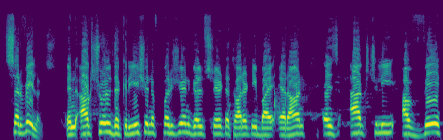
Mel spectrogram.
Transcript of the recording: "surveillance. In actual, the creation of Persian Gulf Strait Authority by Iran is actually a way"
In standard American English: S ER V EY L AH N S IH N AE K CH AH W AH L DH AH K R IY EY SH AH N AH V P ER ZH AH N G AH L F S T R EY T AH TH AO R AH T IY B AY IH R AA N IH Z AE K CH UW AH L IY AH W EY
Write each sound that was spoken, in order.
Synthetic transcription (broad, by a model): S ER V EY L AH N S IH N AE K CH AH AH L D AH K R IY EY SH AH N AH V P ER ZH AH N G AH L F S T EY T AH T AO R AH T IY B AY IH R AA N IH Z AE K CH UW AH L IY AH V EY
